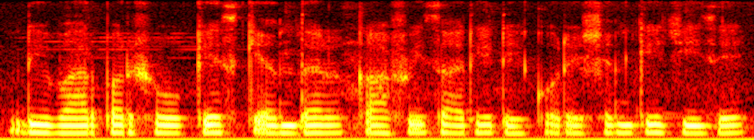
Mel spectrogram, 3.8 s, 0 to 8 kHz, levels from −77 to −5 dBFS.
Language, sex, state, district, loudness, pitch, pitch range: Hindi, female, Rajasthan, Jaipur, -15 LUFS, 165 Hz, 160-170 Hz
